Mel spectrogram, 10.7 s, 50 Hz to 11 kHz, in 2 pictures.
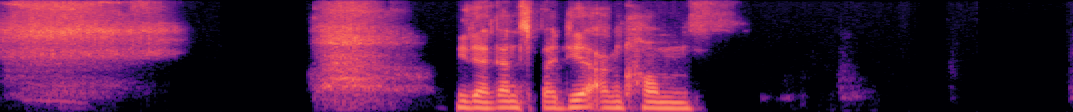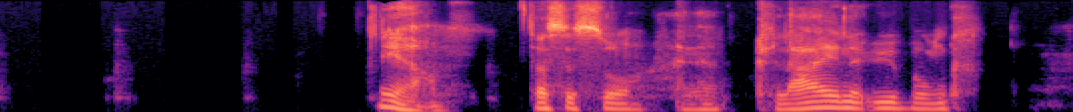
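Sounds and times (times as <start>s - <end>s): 
deep breath out during a guided exercise: 0.0s - 1.0s, 1.6s - 2.2s
speech: 2.3s - 3.6s, 7.2s - 10.3s.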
